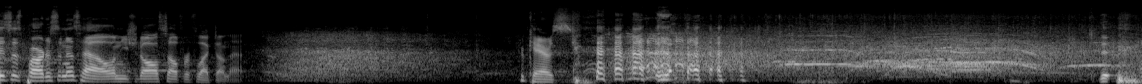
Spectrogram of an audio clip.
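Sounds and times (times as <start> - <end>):
speech: 0.0 - 2.8, 5.2 - 7.7, 11.0 - 11.4
laughter: 2.6 - 8.6, 11.0 - 11.4
crowd applauding and cheering: 6.2 - 11.4.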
